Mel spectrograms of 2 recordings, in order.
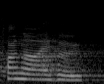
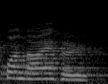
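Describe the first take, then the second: First: The opening letters are not said as a 'wh' sound. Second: The opening letters are said as a 'wh' sound. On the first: It is the habitual way learned elsewhere. "when I've always driven across it ... and pronounced it" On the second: It respects how local people say the name. "to pronounce the W H as a wh"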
